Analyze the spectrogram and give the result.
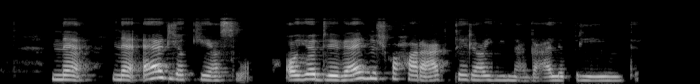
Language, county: Lithuanian, Vilnius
